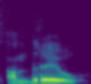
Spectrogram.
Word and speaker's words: Andreu: Did I pronounce Andrew right? What is the origin of Andrew? So it is of northern Spain origin, even though I am from Cuba. And in Spanish, it's Andreu. Andreu.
